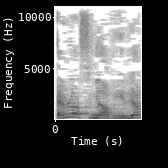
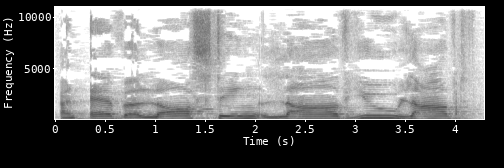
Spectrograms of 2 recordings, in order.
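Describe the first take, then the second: First: The phrase is read very fast and rushed. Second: The phrase is read very slowly and drawn out. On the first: The words are barely said and not really read. "I could do it quicker" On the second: The reading sounds silly and unnatural. "sounds silly. You don't read like that either"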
